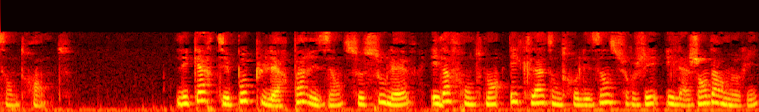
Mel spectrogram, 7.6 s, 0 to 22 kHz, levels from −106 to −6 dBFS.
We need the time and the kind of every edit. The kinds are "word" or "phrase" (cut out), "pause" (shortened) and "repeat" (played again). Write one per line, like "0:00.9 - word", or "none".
0:04.4 - word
